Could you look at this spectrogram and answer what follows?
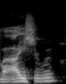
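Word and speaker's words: ma'aser: of Malachi 3 8-10 means 10th in Hebrew and it's pronounced myisher 10% of every penny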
